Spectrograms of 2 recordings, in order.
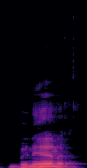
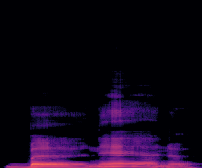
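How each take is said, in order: First: Said in the usual way. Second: "Banana" very slow, stretched middle syllable; syllable-by-syllable stress demo. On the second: Shown as a demonstration. ("Banana" muito devagar, sílaba do meio alongada) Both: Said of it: "indica a sílaba tônica".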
